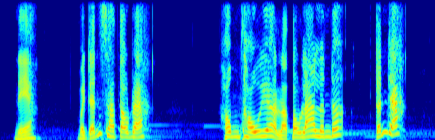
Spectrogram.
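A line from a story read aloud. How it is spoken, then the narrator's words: Forced fierce shout. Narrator (Vietnamese): Chị bặm môi, cố tỏ ra hung dữ để làm cho hắn ta sợ, tiếp tục quát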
